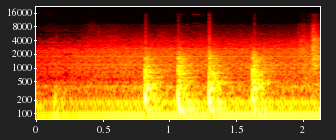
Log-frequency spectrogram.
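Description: Four knocks of a fist on a cabin door, about a quarter second apart, starting a little under a second in, over a steady low hum.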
